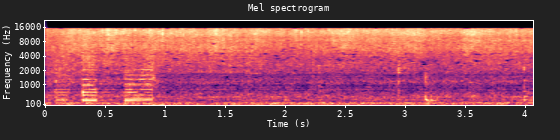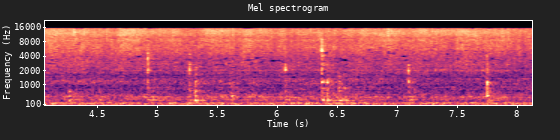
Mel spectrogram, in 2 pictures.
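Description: Chopped garlic and red paste sizzling in oil in a stainless steel pot, stirred with a wooden spoon that scrapes and taps against the pot with small scattered clicks. Electronic music plays over the first second, then stops.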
